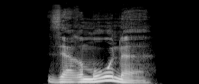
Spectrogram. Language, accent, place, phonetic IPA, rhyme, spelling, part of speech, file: German, Germany, Berlin, [zɛʁˈmoːnə], -oːnə, Sermone, noun, De-Sermone.ogg
- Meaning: nominative/accusative/genitive plural of Sermon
